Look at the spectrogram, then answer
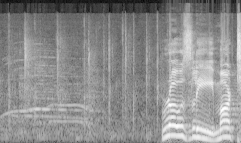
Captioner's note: audience applauding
